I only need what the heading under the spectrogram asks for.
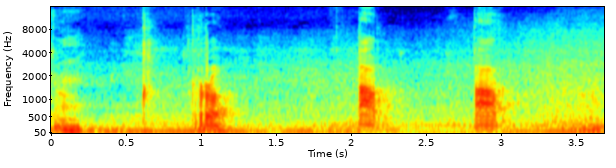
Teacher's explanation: mematikan ro itu yaitu makhrajnya ada di ujung lidah yang diangkat ke langit-langit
